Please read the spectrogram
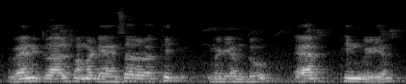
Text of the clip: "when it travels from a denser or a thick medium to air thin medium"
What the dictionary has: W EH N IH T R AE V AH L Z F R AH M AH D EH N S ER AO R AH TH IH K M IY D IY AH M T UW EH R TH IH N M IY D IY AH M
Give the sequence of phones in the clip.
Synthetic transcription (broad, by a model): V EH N IH T R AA AH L F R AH M AH D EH N S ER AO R AH T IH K M IY D IY AH M T UW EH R T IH N M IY D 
